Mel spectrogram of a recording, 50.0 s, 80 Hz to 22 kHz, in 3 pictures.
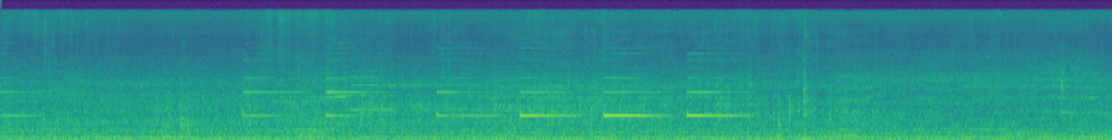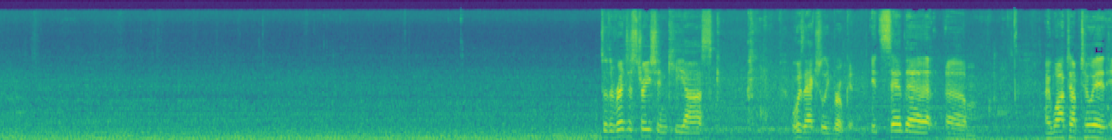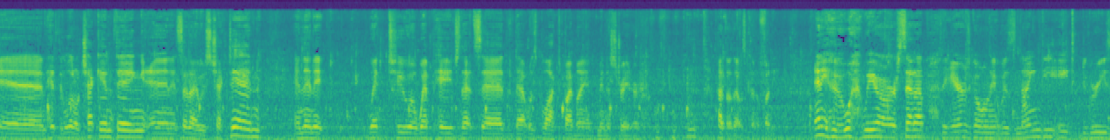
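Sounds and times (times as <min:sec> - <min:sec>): short electronic beeps: 0:00.0 - 0:00.8, 0:03.6 - 0:05.5, 0:06.6 - 0:11.4
road noise: 0:00.0 - 0:50.0
truck engine rumble: 0:00.0 - 0:50.0.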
